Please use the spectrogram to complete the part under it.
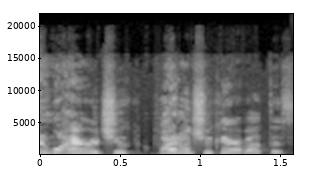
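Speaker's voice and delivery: shrill, very loud, very high scream. Retelling how an ex argued: imitating someone screaming. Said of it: "screaming and jumping up and".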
